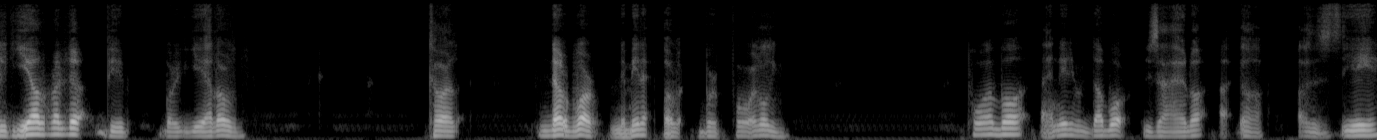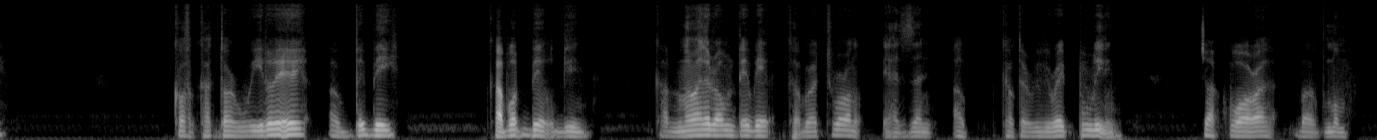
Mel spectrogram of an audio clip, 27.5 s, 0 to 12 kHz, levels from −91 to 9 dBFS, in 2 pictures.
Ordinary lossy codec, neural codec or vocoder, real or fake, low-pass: MP3, 96 kbps; codec, 16 kHz in and 24 kHz out, 0.4 kbps, LongCat-Audio-Codec, four codebook decoder; fake; 10.8 kHz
